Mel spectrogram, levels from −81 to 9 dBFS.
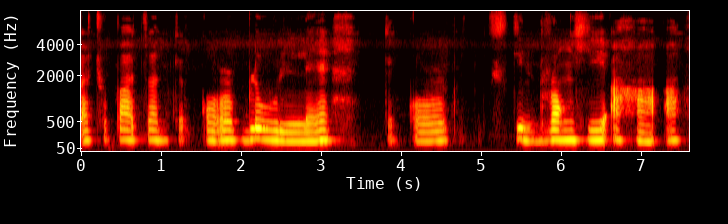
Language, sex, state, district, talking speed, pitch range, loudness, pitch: Mizo, female, Mizoram, Aizawl, 100 wpm, 160-170 Hz, -21 LUFS, 165 Hz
